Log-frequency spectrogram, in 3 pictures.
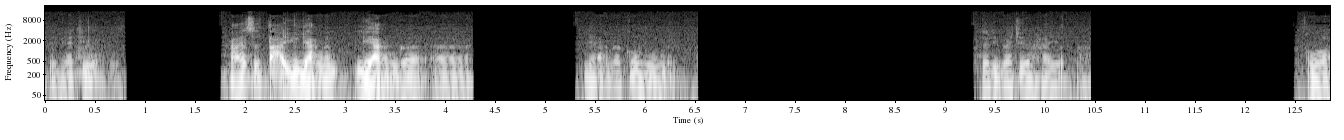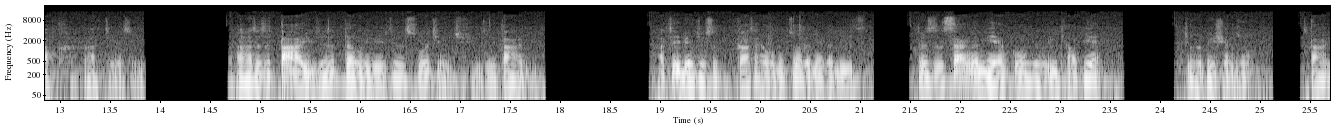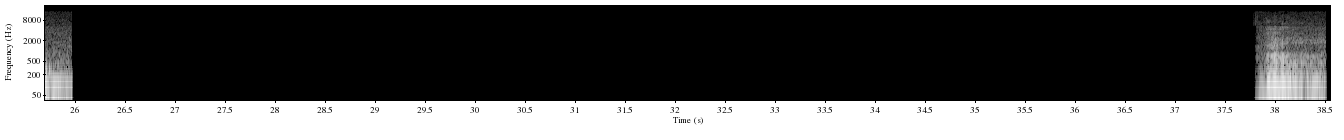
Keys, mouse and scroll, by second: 2.0-4.0 middle drag, 4.1 a, 4.9-6.1 right drag, 6.1 click, 8.1 shift+g, 10.3-13.0 drag, 13.9-15.7 drag, 17.8-23.6 middle drag, 25.6-26.8 drag, 26.0-27.3 middle drag, 30.3-32.9 middle drag, 33.2 a, 34.8-36.6 drag, 34.8-36.6 middle drag, 37.1 n.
